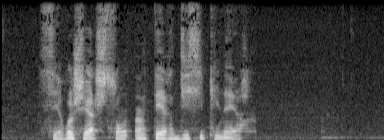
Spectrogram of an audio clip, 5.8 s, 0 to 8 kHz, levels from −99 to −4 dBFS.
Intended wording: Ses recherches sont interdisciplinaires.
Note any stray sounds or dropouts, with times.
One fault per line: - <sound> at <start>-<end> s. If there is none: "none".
none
